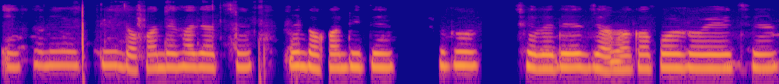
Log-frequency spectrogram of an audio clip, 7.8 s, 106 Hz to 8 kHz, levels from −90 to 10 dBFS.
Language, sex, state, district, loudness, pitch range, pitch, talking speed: Bengali, female, West Bengal, Malda, -20 LUFS, 245-275 Hz, 255 Hz, 75 wpm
